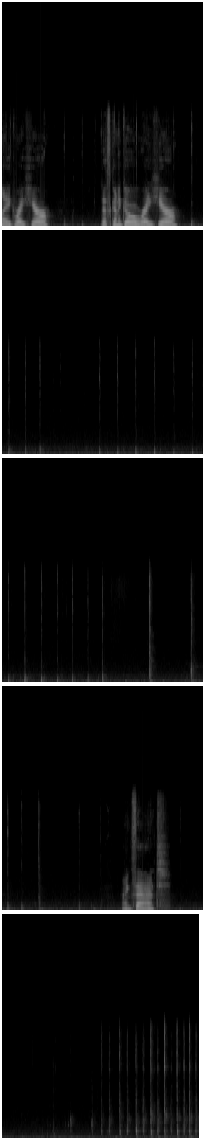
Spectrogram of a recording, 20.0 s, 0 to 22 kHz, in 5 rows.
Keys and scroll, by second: 18.0 ctrl+z.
